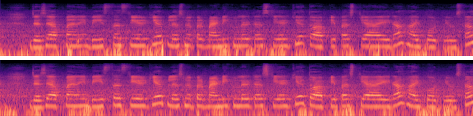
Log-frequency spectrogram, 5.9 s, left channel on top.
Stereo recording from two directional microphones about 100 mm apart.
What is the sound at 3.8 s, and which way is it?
A woman's voice, 5° right (ahead or behind).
